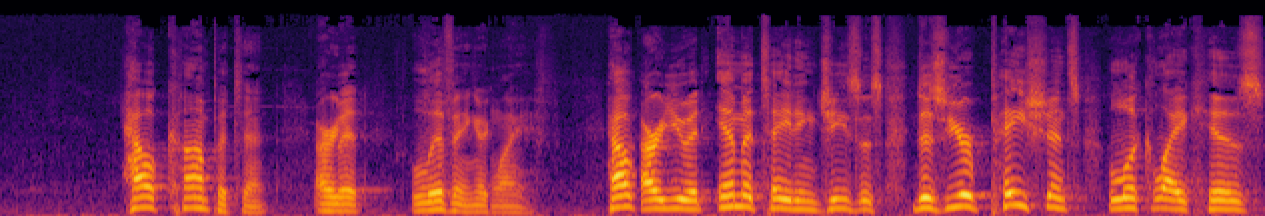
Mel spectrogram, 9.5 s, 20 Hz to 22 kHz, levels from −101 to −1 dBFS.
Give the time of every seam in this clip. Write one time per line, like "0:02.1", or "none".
0:02.5
0:03.7
0:04.8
